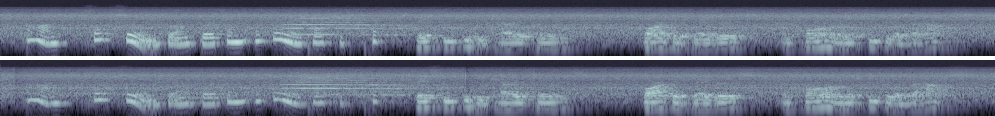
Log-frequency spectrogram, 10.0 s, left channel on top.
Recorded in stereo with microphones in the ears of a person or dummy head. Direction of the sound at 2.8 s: 35° right (ahead or behind).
